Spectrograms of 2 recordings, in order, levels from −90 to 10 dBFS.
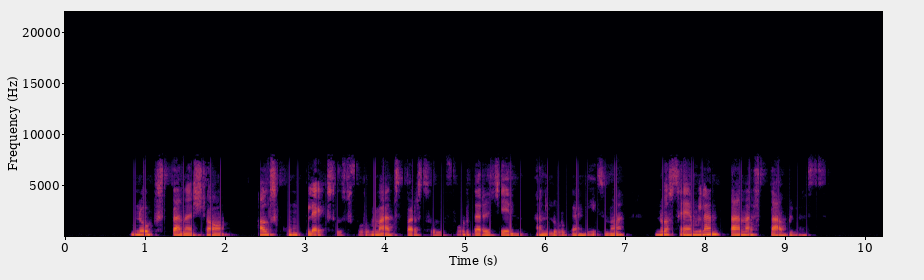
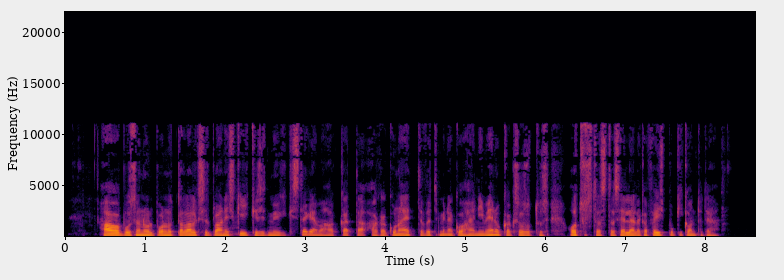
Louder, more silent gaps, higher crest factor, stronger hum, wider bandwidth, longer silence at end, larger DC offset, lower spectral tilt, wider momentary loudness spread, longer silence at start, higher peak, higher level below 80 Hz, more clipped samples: second, -30 LUFS vs -24 LUFS; neither; about the same, 20 dB vs 20 dB; neither; second, 8 kHz vs 11.5 kHz; first, 0.85 s vs 0.45 s; neither; about the same, -6 dB/octave vs -7 dB/octave; first, 13 LU vs 10 LU; first, 0.85 s vs 0.45 s; second, -10 dBFS vs -4 dBFS; about the same, -56 dBFS vs -56 dBFS; neither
